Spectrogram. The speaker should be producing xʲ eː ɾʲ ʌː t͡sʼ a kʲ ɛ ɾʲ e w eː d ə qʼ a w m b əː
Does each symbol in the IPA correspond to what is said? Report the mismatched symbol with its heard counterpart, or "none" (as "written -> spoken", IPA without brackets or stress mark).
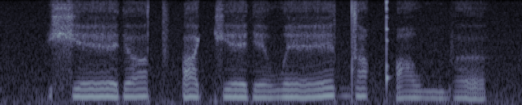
ɛ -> e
